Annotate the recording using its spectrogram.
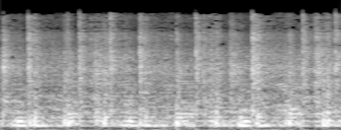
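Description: Loud music led by fast drumming, the strokes coming several to the second.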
